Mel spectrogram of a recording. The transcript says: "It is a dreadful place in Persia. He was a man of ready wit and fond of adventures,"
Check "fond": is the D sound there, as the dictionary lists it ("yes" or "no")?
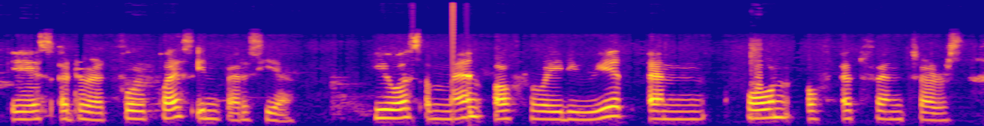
no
